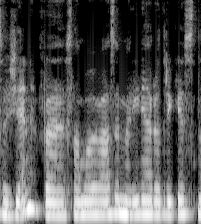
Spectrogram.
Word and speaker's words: Rodriguez: A na druhé straně Marina Rodriguez, nebo Rodriguez by se ho správně měla vyslovovat, má na kontě tři výhry v řadě a je tak trošku na koni, na cestě k možné titulové šanci.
